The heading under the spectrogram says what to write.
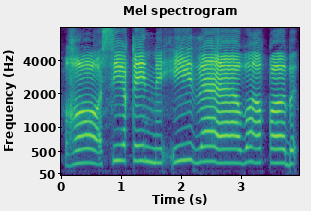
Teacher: اب با پر جو ہے وقف کی صورت میں قلقلہ ہوگا، با ساکن ہو جائے گا تو اس لیے ہم اس پر قلقلہ کریں گے۔ · اب غاسقٍ تنوین کے بعد حمزہ آ رہا ہے حروف ہلکی میں سے، تو اس لیے اس کو ہم ظاہر کر کے پڑھیں گے، تنوین کی آواز کو ظاہر کر کے پڑھیں گے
